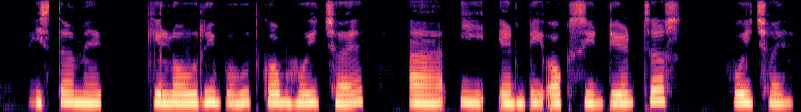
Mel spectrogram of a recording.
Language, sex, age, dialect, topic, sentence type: Maithili, female, 41-45, Bajjika, agriculture, statement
